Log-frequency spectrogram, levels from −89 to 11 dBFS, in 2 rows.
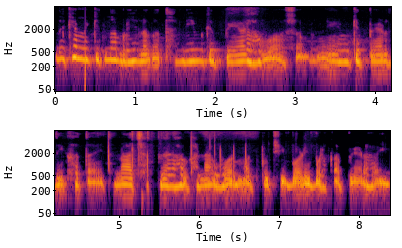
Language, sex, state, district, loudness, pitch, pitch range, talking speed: Hindi, female, Jharkhand, Sahebganj, -17 LUFS, 300 Hz, 275-325 Hz, 200 wpm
